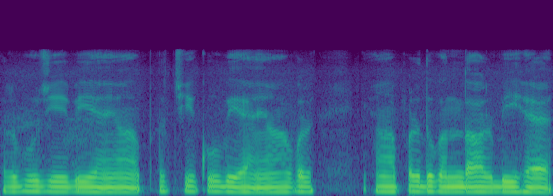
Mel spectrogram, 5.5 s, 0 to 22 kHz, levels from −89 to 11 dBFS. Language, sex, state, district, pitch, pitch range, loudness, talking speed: Hindi, male, Uttar Pradesh, Saharanpur, 100 Hz, 95-105 Hz, -15 LUFS, 165 wpm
